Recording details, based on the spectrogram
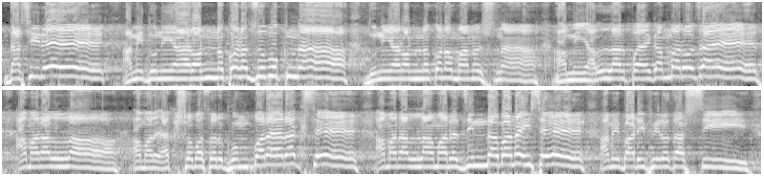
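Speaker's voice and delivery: calling out.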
